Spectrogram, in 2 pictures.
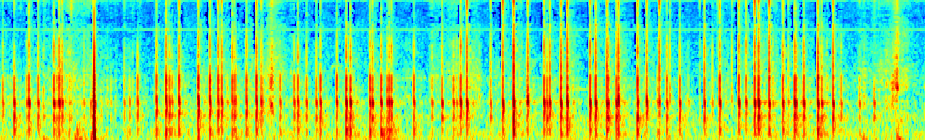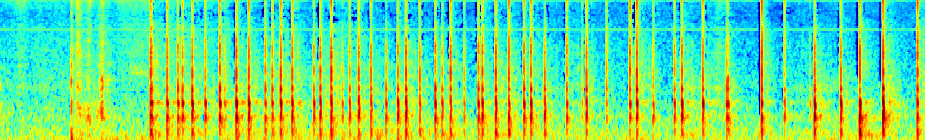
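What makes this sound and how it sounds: Long nails tap rapidly on the glossy card front cover of a yellow Assassination Classroom paperback manga book, then move to the back cover. Dozens of quick, crisp clicks with a papery midrange tone run in dense bursts, with a brief near-silent pause around the middle before the fast tapping resumes.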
